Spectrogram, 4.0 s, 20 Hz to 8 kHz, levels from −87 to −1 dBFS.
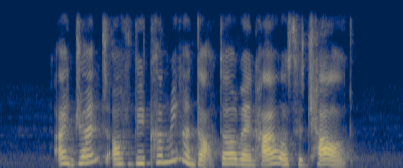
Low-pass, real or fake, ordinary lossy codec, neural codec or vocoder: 7.2 kHz; fake; none; autoencoder, 22.05 kHz, a latent of 192 numbers a frame, VITS, trained on one speaker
